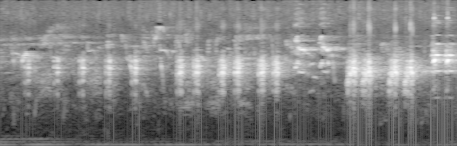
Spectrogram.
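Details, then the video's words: Kerak besi singing vigorously, a master recording for training songbirds: repeated short, bright chirps at a quick, uneven pace, with a few higher squeaky notes and rising loudness near the end. "suara burung kerakbesi gacor buat masteran"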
